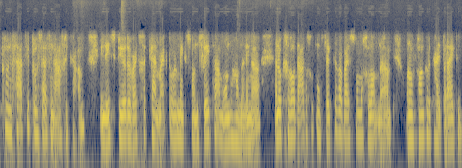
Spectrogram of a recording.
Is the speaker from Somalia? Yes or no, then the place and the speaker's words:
yes; Somalia; Dutch is a second language; also born or lived in Kenya / Netherlands / England; Ja, ik ben geboren in Somalië en ook opgegroeid in Somalië, maar ook Kenia, Nederland en Engeland. Ik spreek dan ook Somalisch en Engels. Bij mij thuis werd er ook Swahili en Arabisch gesproken.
